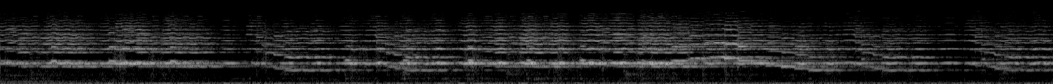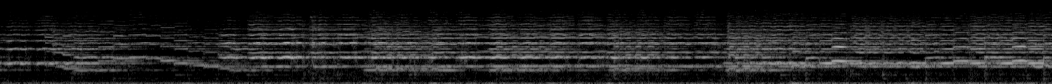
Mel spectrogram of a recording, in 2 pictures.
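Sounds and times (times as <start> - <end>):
violin playing sliding melody: 0.0 - 21.0.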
